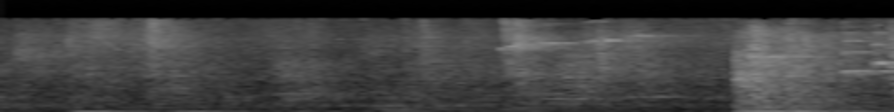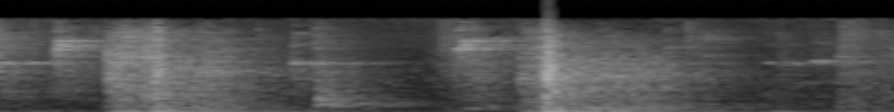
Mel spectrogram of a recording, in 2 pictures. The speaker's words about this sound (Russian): Давайте я закрою дверь.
